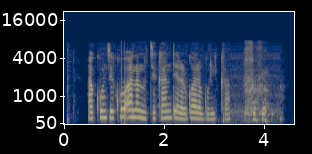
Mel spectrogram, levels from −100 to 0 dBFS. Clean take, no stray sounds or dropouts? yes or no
no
